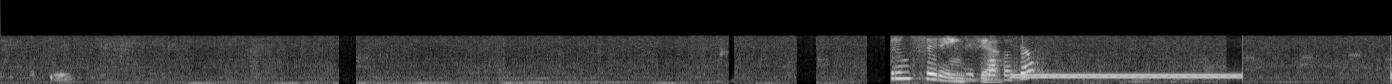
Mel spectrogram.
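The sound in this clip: Telephone line tone while a call is being transferred. Narrowband phone-line talk and a brief garbled burst come first, then a loud, steady, unbroken tone of about three seconds.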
